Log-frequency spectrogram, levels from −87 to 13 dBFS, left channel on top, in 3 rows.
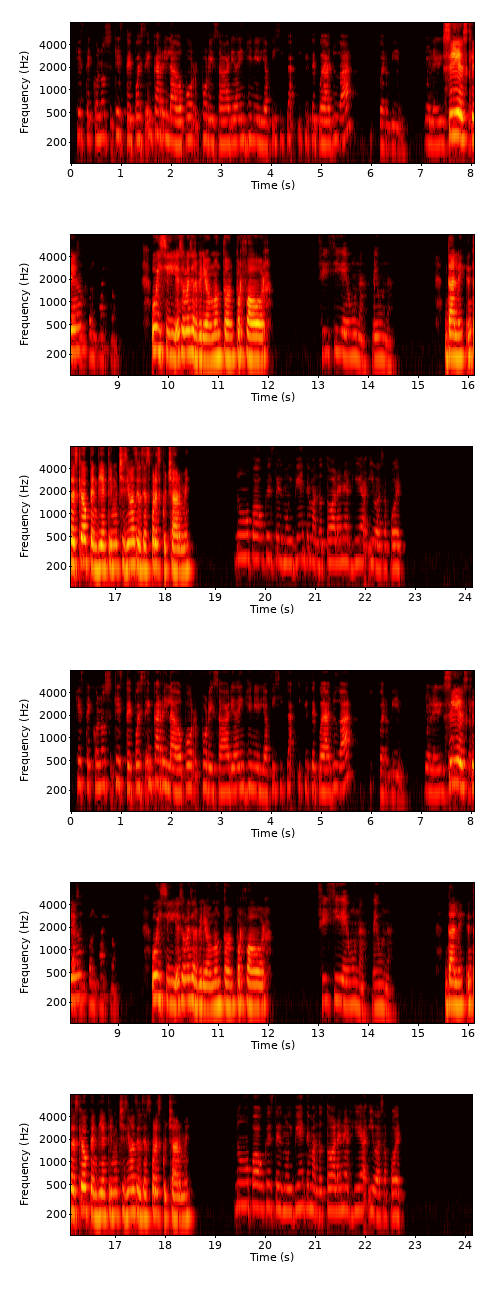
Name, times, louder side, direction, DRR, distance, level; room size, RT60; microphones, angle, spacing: voice 1, 0.1-5.6 6.2-6.7 7.1-7.7 8.1-9.0 13.0-14.5 19.4-22.7, right 2 dB, 30° right, 1.3 m, -44 dB
voice 2, 7.5-8.4 9.5-12.0 15.5-18.6, left 6 dB, 75° left, 0.5 m, -28 dB
5.6 x 2.0 x 4.0 m
head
